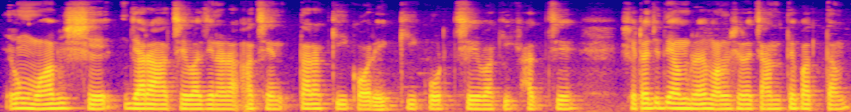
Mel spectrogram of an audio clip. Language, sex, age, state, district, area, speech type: Bengali, male, 18-30, West Bengal, Jalpaiguri, rural, spontaneous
